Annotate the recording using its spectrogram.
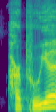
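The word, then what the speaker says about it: Harpuia: to stop it um the interesting thing was haruya is how you pronounce the name of one of the one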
